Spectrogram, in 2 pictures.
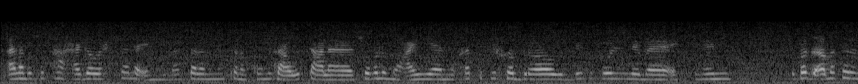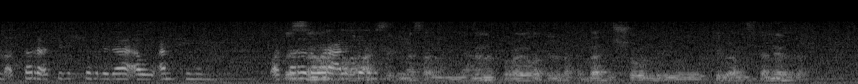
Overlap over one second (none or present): present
